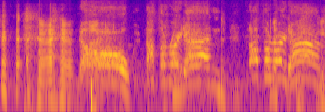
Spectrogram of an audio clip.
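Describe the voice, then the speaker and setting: A high-pitched, put-on character voice at a very slow pace. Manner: desperate, pleading, feigned terror.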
